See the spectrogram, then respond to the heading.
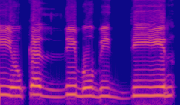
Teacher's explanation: അപ്പോ നാവിന്റെ മുകൾ ഭാഗത്തിന്റെ അറ്റം മേൽവരിയിലെ രണ്ട് മുൻകല്ലുകളുടെ മോണയോട് ചേരുന്ന ഭാഗത്ത് അഥവാ നാവിന്റെ അറ്റം അല്ലെങ്കിൽ അറ്റത്തിന്റെ മുകൾ ഭാഗം അതിന്റെ മോണയിൽ അഥവാ മുൻപല്ലുകളുടെ മോണയിൽ വെച്ചിട്ടാണ് നമ്മൾ ദ എന്നുള്ളത് ഉച്ചരിക്കുന്നത്. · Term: ദാലിന്റെ മഖ്റജ്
